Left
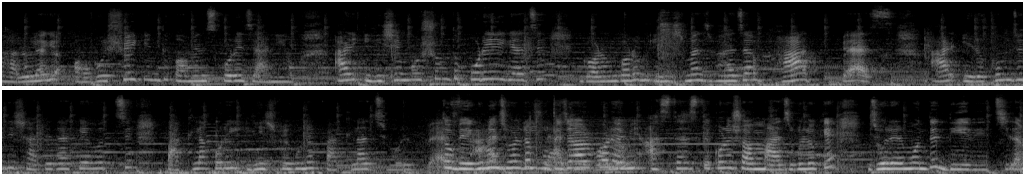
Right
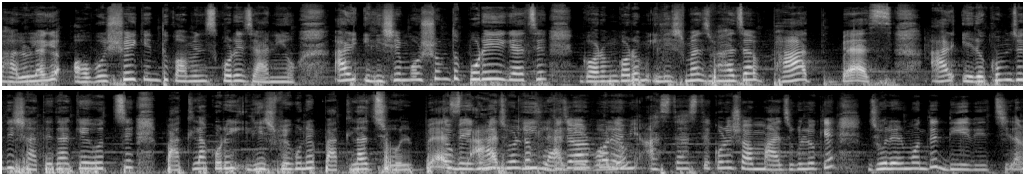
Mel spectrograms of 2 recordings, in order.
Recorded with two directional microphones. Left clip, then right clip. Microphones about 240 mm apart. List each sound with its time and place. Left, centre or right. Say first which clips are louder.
0.0 s a woman's voice: right 17 dB; right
